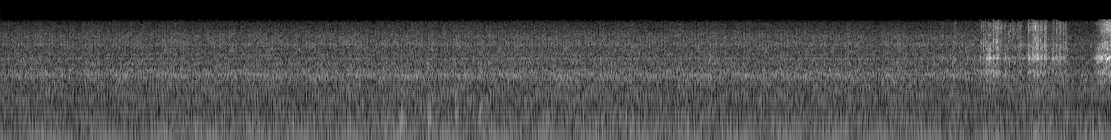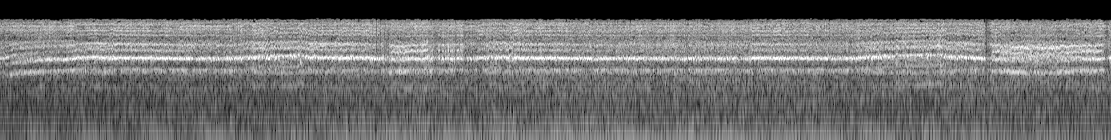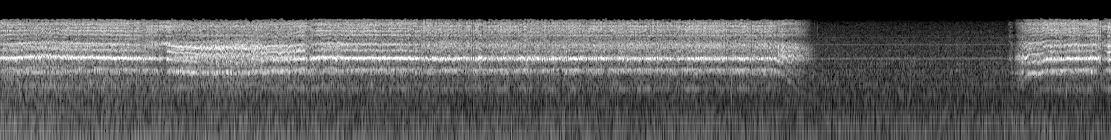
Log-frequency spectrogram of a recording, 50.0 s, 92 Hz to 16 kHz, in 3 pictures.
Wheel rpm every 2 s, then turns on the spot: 0, 0, 0, 0, 0, 0, 0, 10, 90, 160, 160, 160, 160, 160, 160, 160, 160, 160, 160, 160, 160, 160, 100, 0, 80.
14-16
